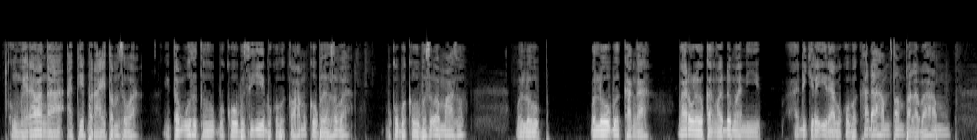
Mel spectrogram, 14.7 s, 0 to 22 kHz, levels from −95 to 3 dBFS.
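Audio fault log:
throughout, AAC compression: likely an AAC-LC encode at a bitrate consistent with about 24 kbps, discarding everything above 7 kHz, leaving the speech dull with plainly audible coding damage.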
